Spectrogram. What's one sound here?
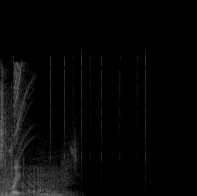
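Short electronic menu clicks tick in quick succession.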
